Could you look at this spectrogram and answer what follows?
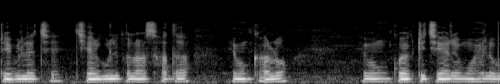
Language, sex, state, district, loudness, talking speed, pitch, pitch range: Bengali, male, West Bengal, Paschim Medinipur, -15 LUFS, 180 wpm, 130 Hz, 125-130 Hz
